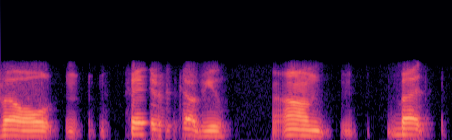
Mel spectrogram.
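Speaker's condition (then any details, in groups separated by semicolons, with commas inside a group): Cerebral palsy; cannot be hidden when acting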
